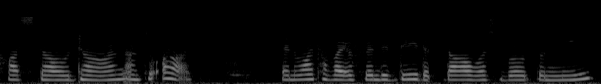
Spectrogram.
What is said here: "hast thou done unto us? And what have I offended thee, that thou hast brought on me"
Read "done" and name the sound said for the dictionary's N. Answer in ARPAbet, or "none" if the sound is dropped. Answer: N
